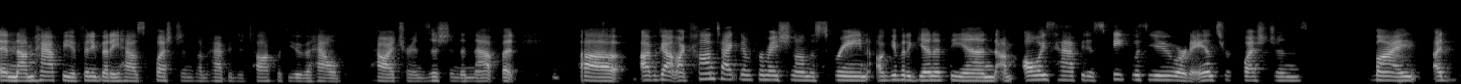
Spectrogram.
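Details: Adult woman speaking; normal speech.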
